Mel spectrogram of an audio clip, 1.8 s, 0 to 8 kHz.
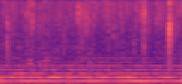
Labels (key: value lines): label: biophony, midshipman
recorder: SoundTrap 500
